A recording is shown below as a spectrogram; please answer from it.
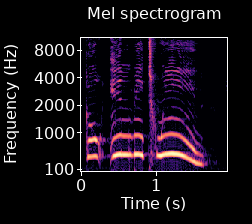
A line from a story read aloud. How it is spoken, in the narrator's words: shouted Peg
